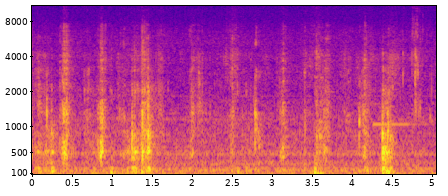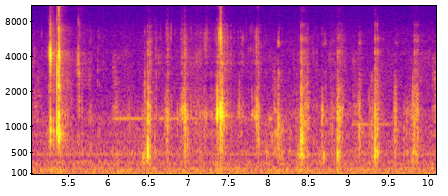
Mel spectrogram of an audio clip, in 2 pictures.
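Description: Close-miked chewing and crunching of fried salted fish with rice: irregular crisp crunches and mouth clicks, the loudest about five and a half and seven and a half seconds in.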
